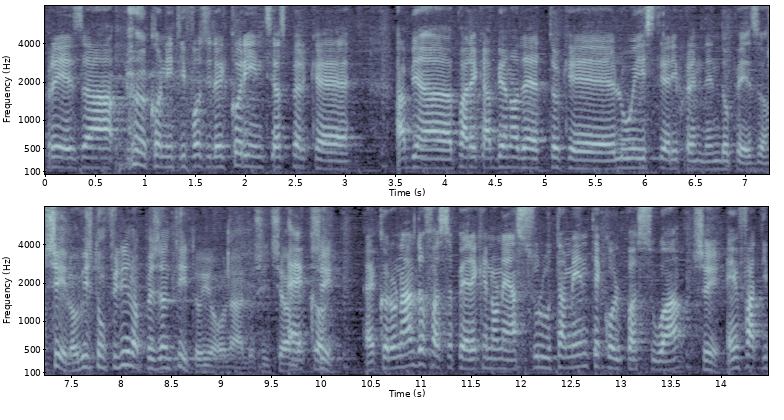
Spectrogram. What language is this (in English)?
Italian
